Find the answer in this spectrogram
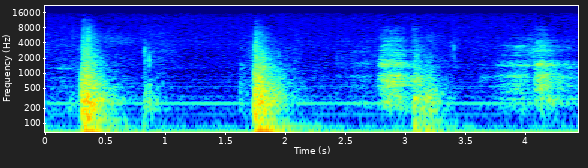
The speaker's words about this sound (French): Puis, il court vers la commode, ouvre les tiroirs. Mais il n'y a dedans que des vêtements.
